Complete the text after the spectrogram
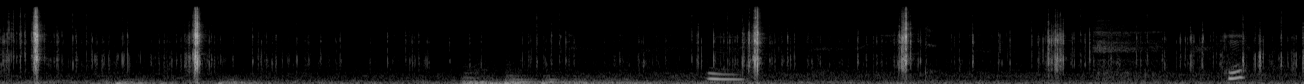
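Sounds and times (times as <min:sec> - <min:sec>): puzzle cube layers clicking: 0:00.0 - 0:04.6, 0:05.2 - 0:13.0
sharp plastic clacks: 0:00.0 - 0:13.0
low rumble: 0:00.8 - 0:10.4.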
